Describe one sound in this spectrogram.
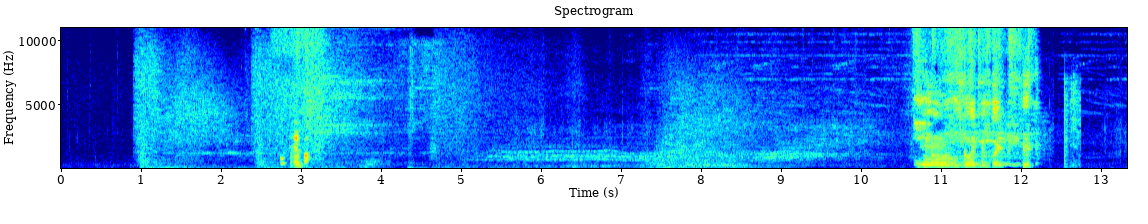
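Magic spells whoosh and crackle in a game battle.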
